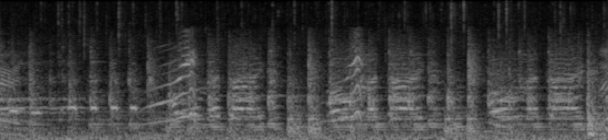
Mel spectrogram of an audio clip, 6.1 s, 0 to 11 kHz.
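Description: Soundtrack of a 1930s black-and-white cartoon: band music with gliding notes, under many short clicks and the hiss and crackle of an old film soundtrack.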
